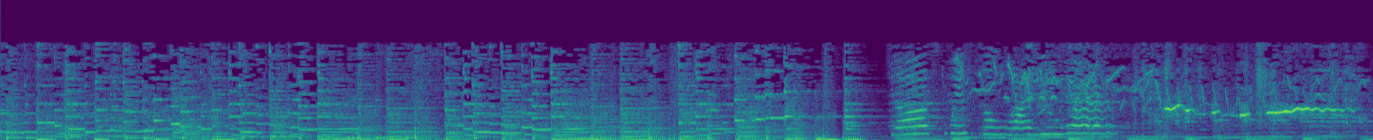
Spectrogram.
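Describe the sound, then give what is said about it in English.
A bouncy, upbeat instrumental tune with a whistled melody riding on top, played loud and continuous as working music for the Labor Day weekend; the music briefly drops around the middle before the whistling carries on over lighter backing. “My engineer, Al, has picked up some great, great working music for this Labor Day weekend, and I hope you enjoy it as much as I do.”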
